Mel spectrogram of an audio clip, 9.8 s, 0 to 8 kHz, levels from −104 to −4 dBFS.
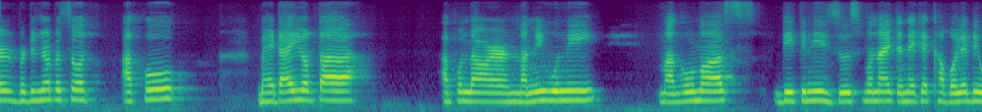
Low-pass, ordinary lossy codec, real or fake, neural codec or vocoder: none; none; fake; codec, 16 kHz, 0.5 kbps, FunCodec, trained on Chinese and English, 25 frames a second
